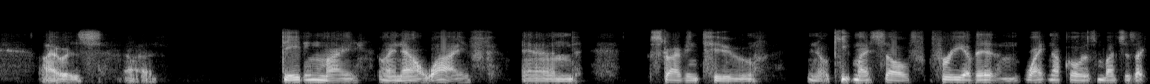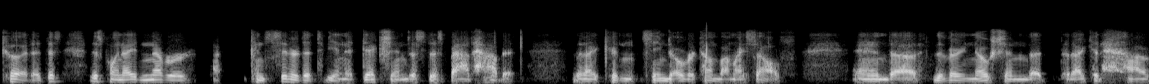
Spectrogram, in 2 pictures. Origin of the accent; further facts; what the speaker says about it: United States; now in United Kingdom; I didn't mention I live in the UK, but I'm from the United States, if you can tell by my accent.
